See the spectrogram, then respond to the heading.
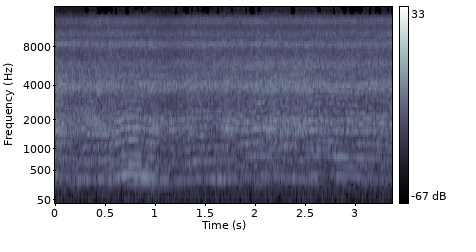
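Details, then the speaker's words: Blade 200 QX brushless quadcopter flying indoors with yaw rate at 100%: a steady high rotor whine with wavering, slightly grindy tones during yaw. Believed to be a normal resonance or electronic sound common to all units. "know kind of a grindy sound when it [Music] yaws but as far as I can tell that's normal and they all seem to do it"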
